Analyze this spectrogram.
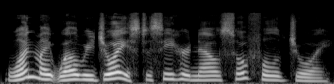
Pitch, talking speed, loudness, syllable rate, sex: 210 Hz, 215 wpm, -17 LUFS, 4.6 syllables/s, female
